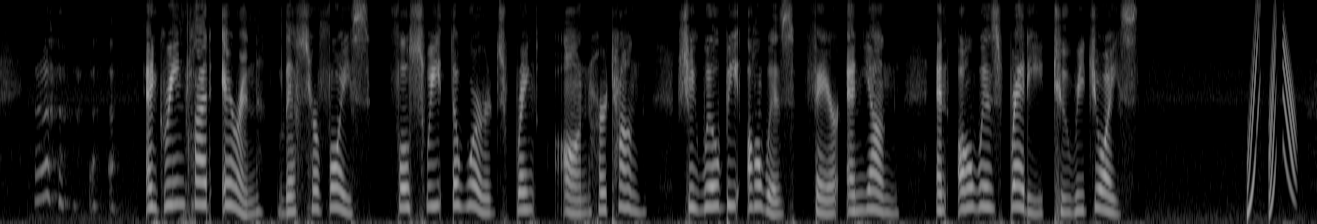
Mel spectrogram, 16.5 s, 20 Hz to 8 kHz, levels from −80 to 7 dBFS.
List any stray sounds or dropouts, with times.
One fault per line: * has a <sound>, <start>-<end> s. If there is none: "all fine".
* has a laugh, 0.4-1.5 s
* has a chirp, 15.6-16.2 s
